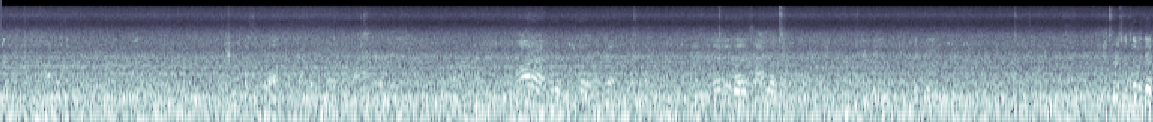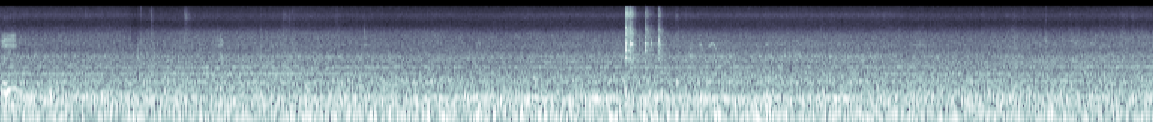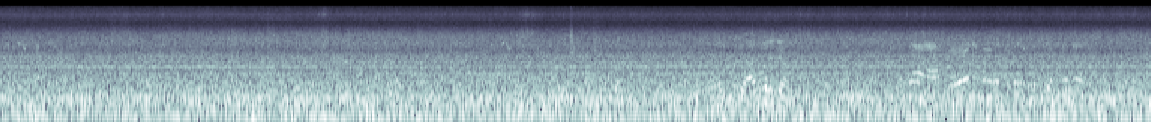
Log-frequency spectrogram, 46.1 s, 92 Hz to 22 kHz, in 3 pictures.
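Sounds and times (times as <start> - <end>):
low mechanical rumble: 0.0 - 46.0.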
